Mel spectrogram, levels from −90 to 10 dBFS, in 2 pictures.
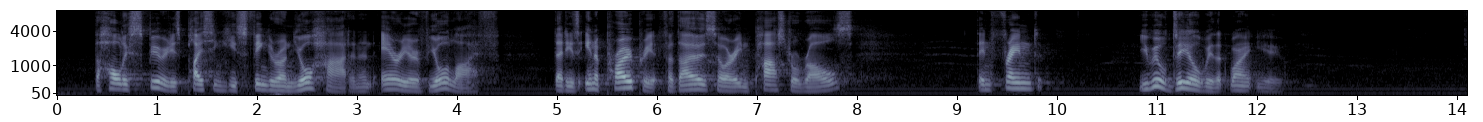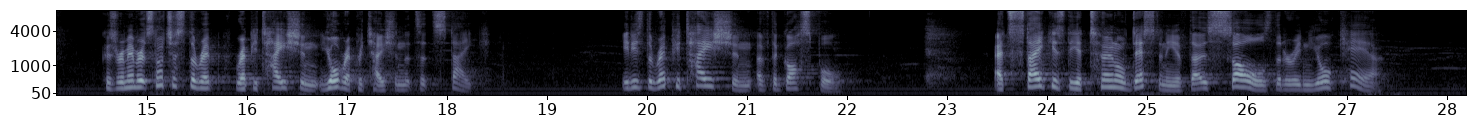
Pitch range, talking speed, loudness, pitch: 125-185 Hz, 145 wpm, -35 LUFS, 160 Hz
